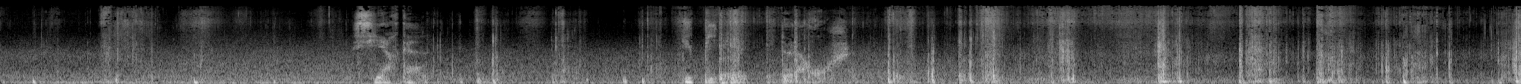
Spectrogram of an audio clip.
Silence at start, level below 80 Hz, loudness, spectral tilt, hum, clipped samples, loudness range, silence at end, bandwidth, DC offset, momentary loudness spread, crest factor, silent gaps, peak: 0 s; -34 dBFS; -22 LUFS; -4.5 dB/octave; none; under 0.1%; 3 LU; 0 s; 17 kHz; under 0.1%; 13 LU; 22 dB; none; -2 dBFS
